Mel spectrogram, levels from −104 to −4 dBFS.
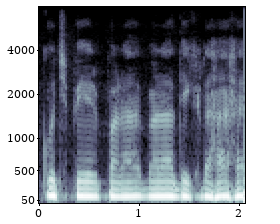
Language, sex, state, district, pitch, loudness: Hindi, male, Bihar, Patna, 110 Hz, -11 LUFS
